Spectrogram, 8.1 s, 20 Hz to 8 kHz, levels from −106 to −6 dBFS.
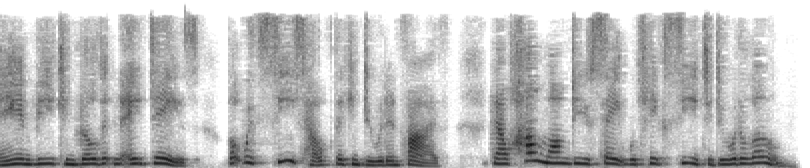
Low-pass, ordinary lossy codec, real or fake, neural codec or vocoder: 7.2 kHz; AAC, 32 kbps; fake; codec, 16 kHz, 1.1 kbps, Voila-Tokenizer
